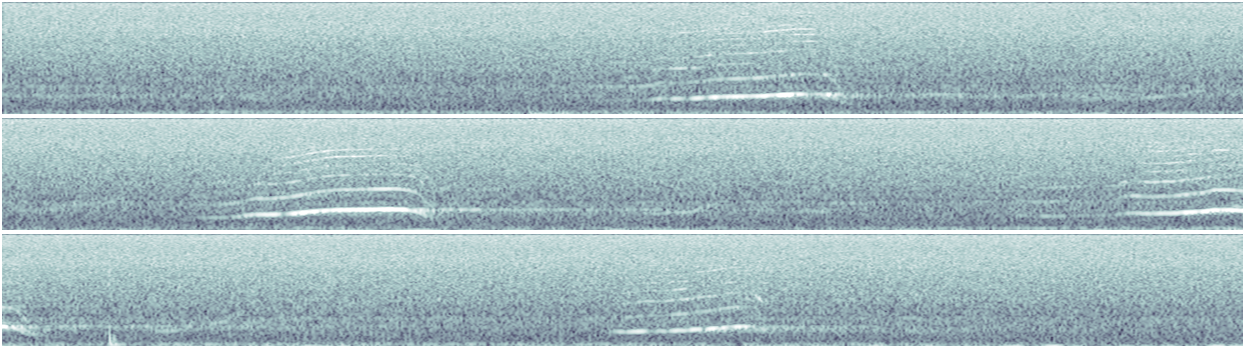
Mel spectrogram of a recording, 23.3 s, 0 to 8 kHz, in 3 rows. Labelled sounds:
4.2	5.1	humpback whale, 0.83 to 3.8 kHz
9.3	10.4	humpback whale, 0.80 to 3.4 kHz
14.7	15.6	humpback whale, 0.86 to 3.5 kHz
19.7	20.2	humpback whale, 0.80 to 3.2 kHz

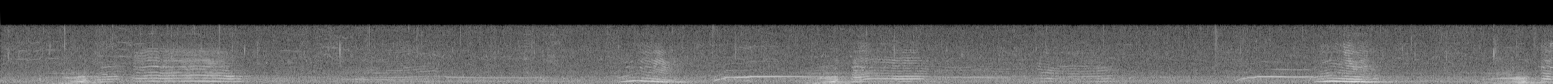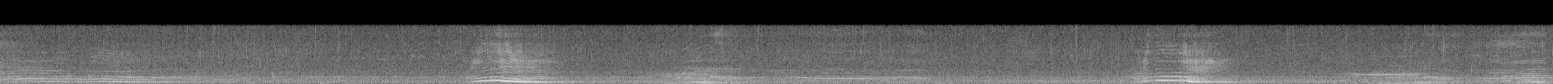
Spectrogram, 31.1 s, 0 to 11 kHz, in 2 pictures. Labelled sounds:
1.3	1.8	Pacific white-sided dolphin, 0.78 to 4.5 kHz
1.3	2.5	humpback whale, 0.94 to 2.0 kHz
3.8	5.3	humpback whale, 0.78 to 2.0 kHz
6.4	6.7	humpback whale, 2.6 to 4.4 kHz
7.2	8.1	humpback whale, 0.78 to 5.1 kHz
8.7	10.1	humpback whale, 0.78 to 3.5 kHz
10.4	11.2	humpback whale, 0.97 to 2.4 kHz
12.4	13.7	humpback whale, 0.78 to 3.0 kHz
15.0	16.2	humpback whale, 0.78 to 1.9 kHz
16.5	17.4	humpback whale, 0.78 to 1.8 kHz
20.1	21.2	humpback whale, 0.78 to 3.2 kHz
22.0	24.8	humpback whale, 0.78 to 4.4 kHz
26.9	27.6	humpback whale, 0.78 to 5.2 kHz
28.9	31.0	humpback whale, 0.78 to 6.8 kHz

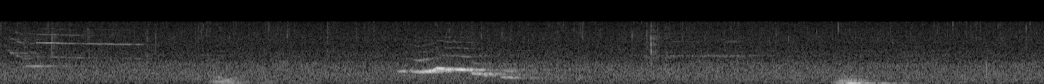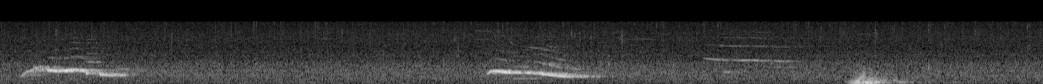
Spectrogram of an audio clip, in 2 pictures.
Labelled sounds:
0.2	1.5	humpback whale, 0.78 to 4.1 kHz
4.1	4.8	humpback whale, 0.78 to 3.1 kHz
7.0	7.4	humpback whale, 1.3 to 1.5 kHz
10.8	11.3	humpback whale, 0.78 to 1.4 kHz
15.7	16.1	humpback whale, 0.78 to 2.2 kHz
17.5	18.4	humpback whale, 0.97 to 3.5 kHz

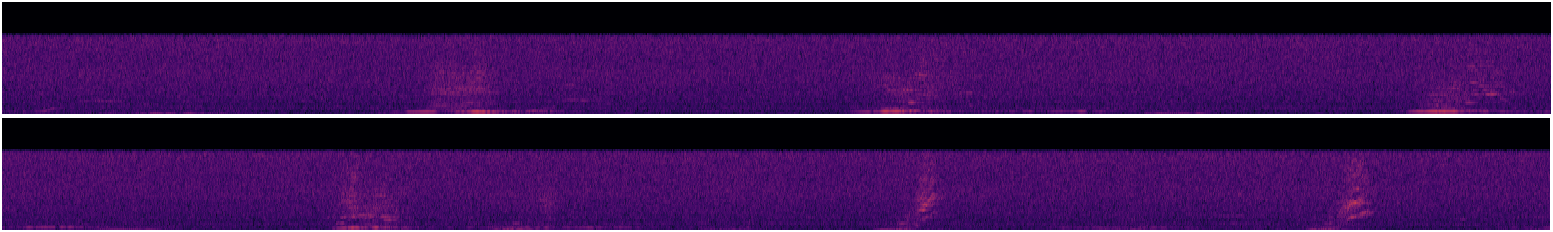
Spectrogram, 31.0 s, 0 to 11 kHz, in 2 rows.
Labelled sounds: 4.2	5.0	humpback whale, 0.83 to 2.6 kHz
5.6	5.9	humpback whale, 1.4 to 1.5 kHz
9.0	9.3	humpback whale, 2.2 to 2.5 kHz
14.7	15.0	humpback whale, 1.9 to 2.2 kHz
18.9	19.2	humpback whale, 1.2 to 1.6 kHz
24.6	24.9	humpback whale, 2.9 to 3.3 kHz
27.7	27.9	humpback whale, 1.4 to 1.5 kHz
28.9	29.2	humpback whale, 0.99 to 2.0 kHz

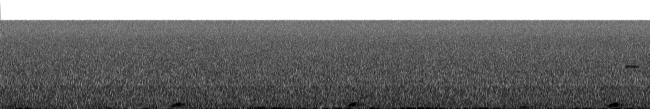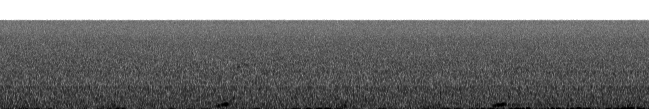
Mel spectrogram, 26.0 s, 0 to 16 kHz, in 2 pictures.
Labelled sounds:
12.5	12.8	humpback whale, 1.5 to 1.6 kHz

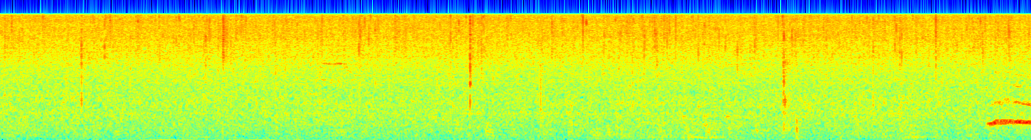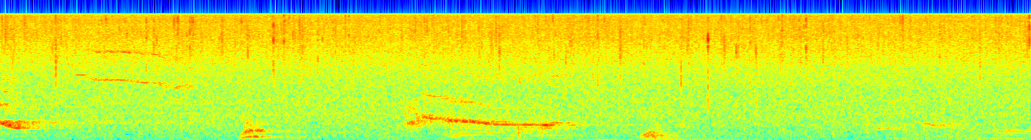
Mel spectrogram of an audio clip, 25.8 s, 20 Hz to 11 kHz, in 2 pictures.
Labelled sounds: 4.0	4.3	humpback whale, 2.2 to 2.4 kHz
12.7	13.0	humpback whale, 0.78 to 0.97 kHz
13.8	15.3	humpback whale, 1.2 to 3.2 kHz
18.2	18.6	humpback whale, 0.91 to 1.2 kHz

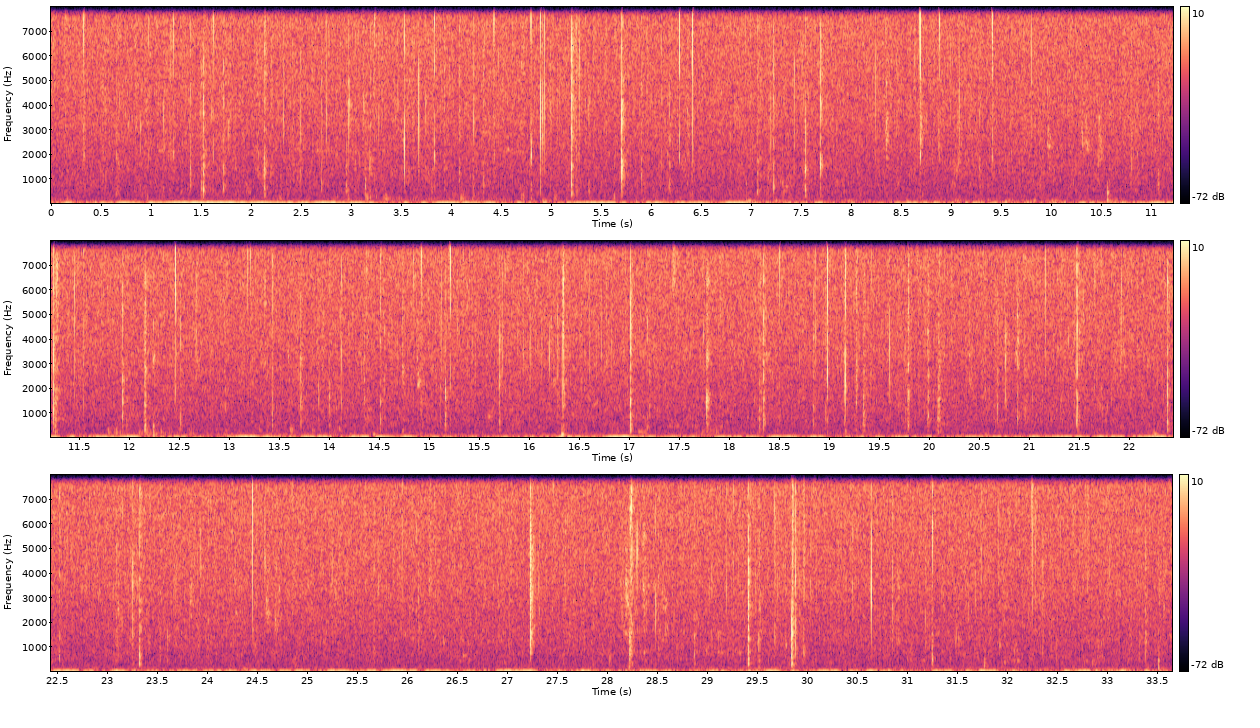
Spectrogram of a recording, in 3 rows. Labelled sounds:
28.7	33.6	vessel noise, 0 to 8.0 kHz

